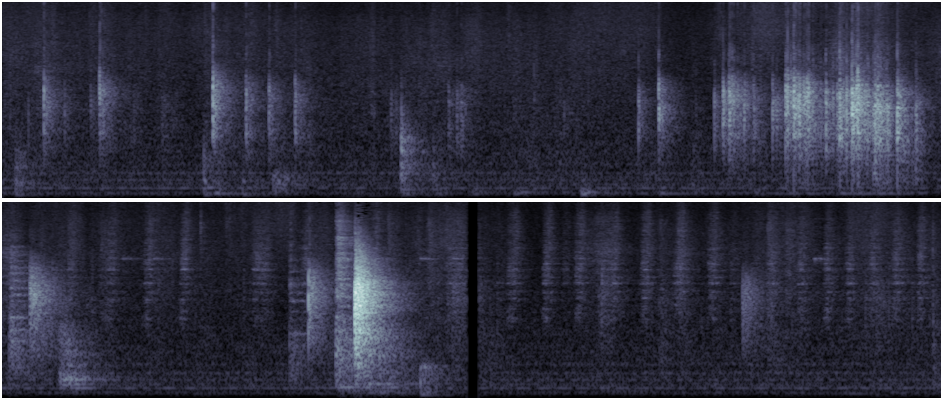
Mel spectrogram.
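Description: Pool balls clicking against one another as they are gathered and packed into a triangle rack, with a denser run of clattering about eight seconds in and a sharp, louder knock about thirteen seconds in, over a steady low hum.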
